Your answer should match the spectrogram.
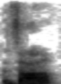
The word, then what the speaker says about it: tsar: illustration and we've got tsar pronounced czar riding riding on the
